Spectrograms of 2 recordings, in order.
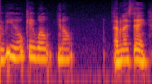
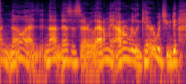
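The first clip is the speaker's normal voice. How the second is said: ordinary talk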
